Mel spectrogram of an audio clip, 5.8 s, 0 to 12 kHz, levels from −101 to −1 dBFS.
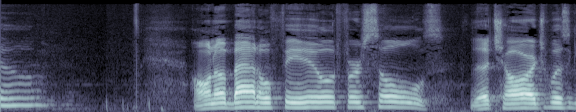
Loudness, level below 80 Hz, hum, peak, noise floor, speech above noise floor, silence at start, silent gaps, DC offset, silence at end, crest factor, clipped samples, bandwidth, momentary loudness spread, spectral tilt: -21 LUFS; -64 dBFS; none; -4 dBFS; -60 dBFS; 39 dB; 0 s; none; under 0.1%; 0 s; 20 dB; under 0.1%; 11 kHz; 17 LU; -5.5 dB/octave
